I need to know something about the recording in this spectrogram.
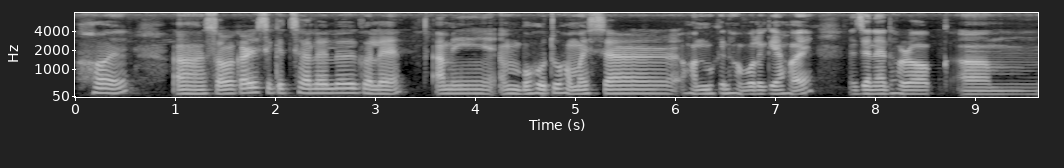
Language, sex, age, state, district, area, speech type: Assamese, male, 18-30, Assam, Golaghat, rural, spontaneous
